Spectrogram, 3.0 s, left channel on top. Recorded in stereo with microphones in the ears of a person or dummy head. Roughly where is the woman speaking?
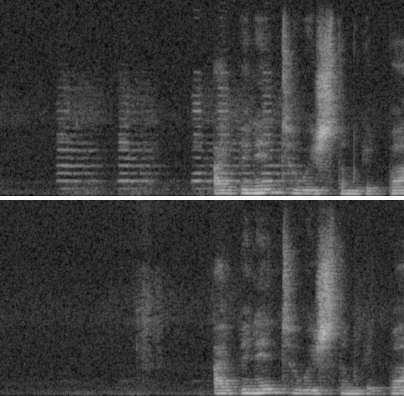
Left.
